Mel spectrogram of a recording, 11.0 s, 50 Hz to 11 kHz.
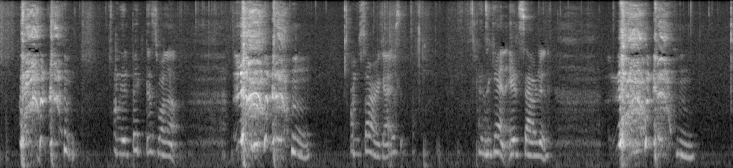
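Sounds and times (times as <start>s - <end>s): woman coughing: 0.3s - 1.2s, 3.5s - 4.7s, 9.2s - 10.3s.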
